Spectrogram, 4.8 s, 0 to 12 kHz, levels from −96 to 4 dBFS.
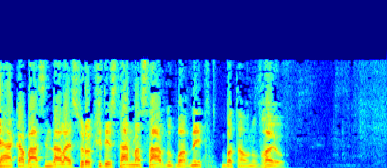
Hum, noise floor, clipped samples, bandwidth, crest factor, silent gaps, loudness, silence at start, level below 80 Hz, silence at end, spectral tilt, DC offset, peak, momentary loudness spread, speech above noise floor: none; -60 dBFS; under 0.1%; 8 kHz; 16 dB; none; -19 LUFS; 0 s; -52 dBFS; 1.3 s; -4.5 dB/octave; under 0.1%; -4 dBFS; 7 LU; 41 dB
